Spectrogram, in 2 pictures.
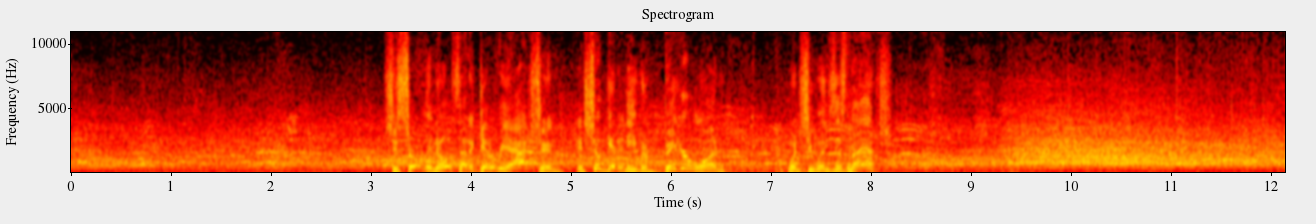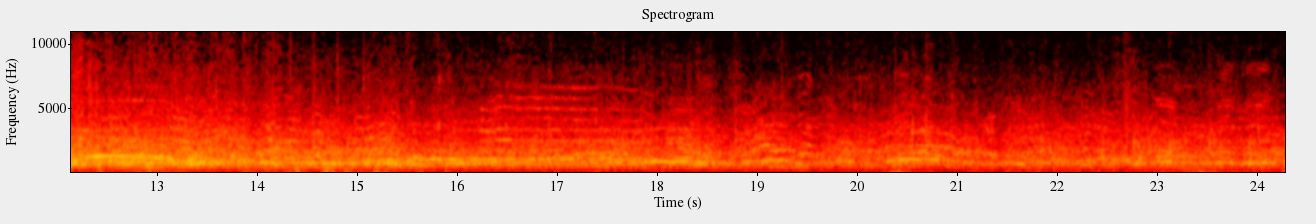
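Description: A large crowd cheers in a big arena.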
